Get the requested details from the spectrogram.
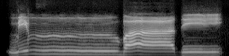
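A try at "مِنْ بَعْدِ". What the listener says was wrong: টান হয়ে যাচ্ছে, বা দি, টান হয়ে যাচ্ছে, বা দি, বা দি, মিম বা দি।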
